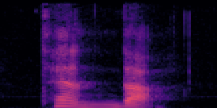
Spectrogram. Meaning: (verb) 1. to light, to ignite; to turn on (any kind of) lights (including flames) 2. to become sexually aroused 3. to become enthusiastic about something
- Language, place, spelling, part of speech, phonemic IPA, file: Swedish, Gotland, tända, verb / adjective, /²tɛnda/, Sv-tända.ogg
